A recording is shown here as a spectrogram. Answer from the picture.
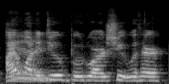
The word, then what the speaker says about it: boudoir: She's done so much stuff, but right now her focus is boudoir. Is that how you say it? – Yeah, boudoir.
